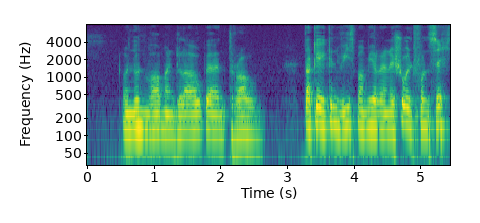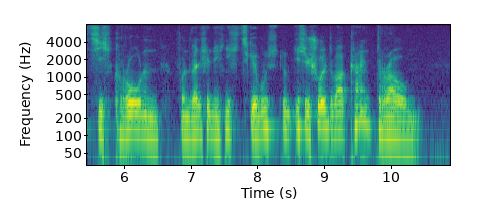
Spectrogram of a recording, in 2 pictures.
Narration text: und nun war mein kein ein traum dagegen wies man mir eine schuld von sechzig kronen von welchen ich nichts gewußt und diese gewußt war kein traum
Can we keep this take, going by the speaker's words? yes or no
no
